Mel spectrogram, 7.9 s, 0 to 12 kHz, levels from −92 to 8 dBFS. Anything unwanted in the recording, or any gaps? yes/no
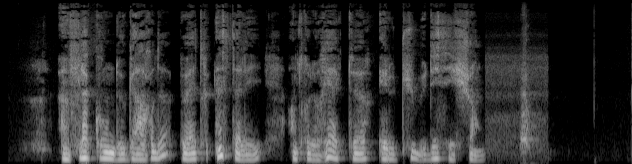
yes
